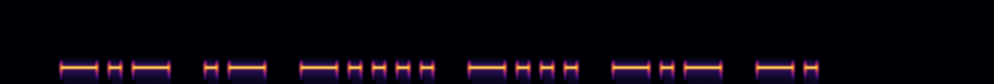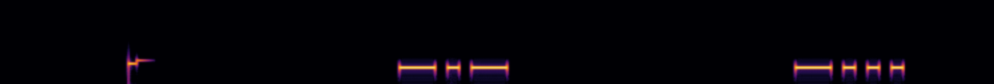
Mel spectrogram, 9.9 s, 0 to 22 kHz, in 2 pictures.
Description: Morse code, heard as a keyed tone, about 20 wpm, spaced as for 14 wpm, 700 Hz. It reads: KA6BKN KB
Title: USA Call Signs - 6 Characters - 8x Character Spacing - 20wpm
